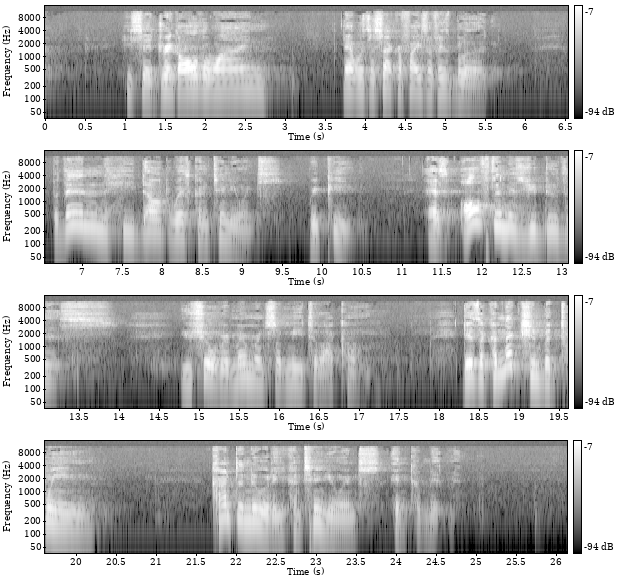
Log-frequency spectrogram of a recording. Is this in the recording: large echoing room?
yes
